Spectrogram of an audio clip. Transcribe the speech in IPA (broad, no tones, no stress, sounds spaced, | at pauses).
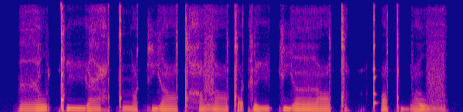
ʕ o ǃ iː ʕ o̤ tˤ ŋ a k j ɐː tˤ χ ɪ v ɐː tˤ a̰ k ɾ iː k j ɐː tˤ | qʼ i tˤ b o v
